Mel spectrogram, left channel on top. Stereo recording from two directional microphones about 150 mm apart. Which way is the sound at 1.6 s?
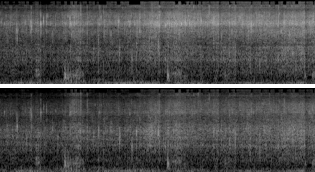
10° left (ahead or behind).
